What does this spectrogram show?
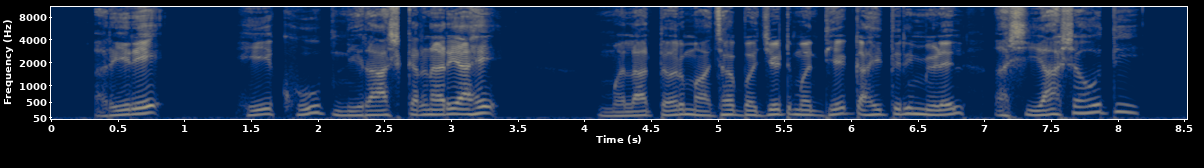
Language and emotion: Marathi, disgusted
